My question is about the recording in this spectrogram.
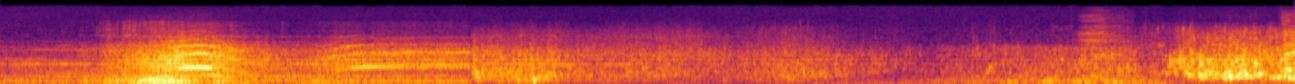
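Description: A boat capsizing in water: a churning wash of water noise with drawn-out tonal groans early on, easing off mid-clip, then a louder, bright splashing surge at the end.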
